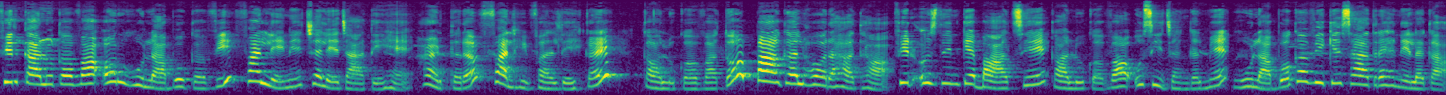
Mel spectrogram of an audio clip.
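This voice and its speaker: A woman's voice: sits high, very animated, a little slow. A woman narrator reading a scripted cartoon story for children in Hindi.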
